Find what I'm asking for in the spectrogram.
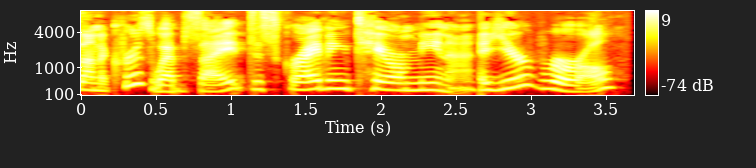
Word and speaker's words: Taormina: Taormina, but it's next to Mount Etna.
